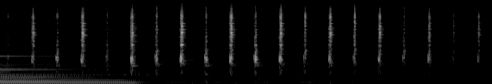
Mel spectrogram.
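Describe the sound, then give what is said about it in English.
A clock ticks steadily and evenly, around twenty sharp, crisp ticks in quick succession, with a faint low hum at the start and nothing else. “I hear with my little ear something that ticks.”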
